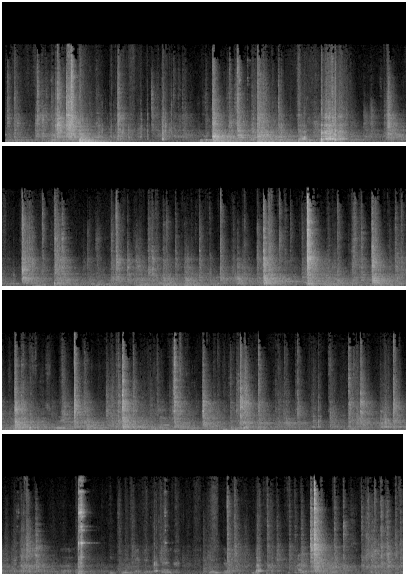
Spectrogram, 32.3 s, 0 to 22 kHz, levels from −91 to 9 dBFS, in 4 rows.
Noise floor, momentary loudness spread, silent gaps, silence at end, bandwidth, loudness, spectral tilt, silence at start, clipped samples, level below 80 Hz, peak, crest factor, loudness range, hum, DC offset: -52 dBFS; 20 LU; none; 0 s; 15.5 kHz; -27 LUFS; -1 dB/octave; 0.05 s; under 0.1%; -76 dBFS; 0 dBFS; 30 dB; 10 LU; none; under 0.1%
